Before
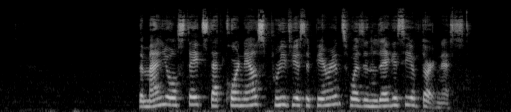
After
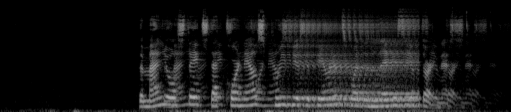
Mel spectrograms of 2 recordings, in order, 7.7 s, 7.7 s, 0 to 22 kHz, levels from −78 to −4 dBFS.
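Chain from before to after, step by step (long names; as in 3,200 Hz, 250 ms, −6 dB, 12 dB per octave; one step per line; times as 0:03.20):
low-shelf EQ 76 Hz +10 dB
repeating echo 360 ms, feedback 21%, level −11 dB
0:04.22–0:06.29: feedback echo at a low word length 82 ms, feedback 80%, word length 8 bits, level −4.5 dB
level −7 dB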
